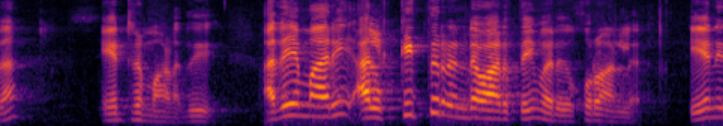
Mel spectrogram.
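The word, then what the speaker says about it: القطر: அல் கித்ர் இதில் எழுதி கொள்ளுங்க. அல் கித்ர் என்ற பதத்திலும் மெல்லினமாக வல்லினமாக உச்சரிக்க அனுமதி இருந்தாலும் மெல்லினமாக உச்சரிப்பதே ஏற்றமானதாகும். இந்த கித்ர் என்ற வார்த்தையில் என்ற வார்த்தை திரும்ப வழங்கப்படுது மைக்கில்.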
